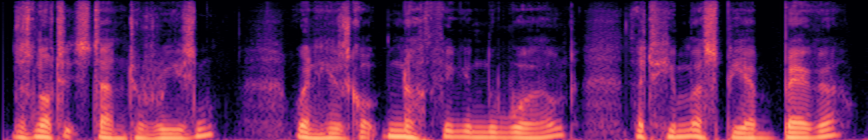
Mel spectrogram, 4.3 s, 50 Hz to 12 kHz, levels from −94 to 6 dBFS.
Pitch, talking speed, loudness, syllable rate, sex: 120 Hz, 275 wpm, -17 LUFS, 6.5 syllables/s, male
